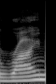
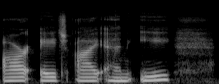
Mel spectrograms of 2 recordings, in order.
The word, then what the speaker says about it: Rhine: And if you've heard of the field, I'm sure, of parapsychology, there is a research center called the Rhine Research Center. It's spelled r h i n e, and it's the Rhine Research Center of Noetic Sciences, and they explore telepathy and clairvoyance and psychokinesis.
